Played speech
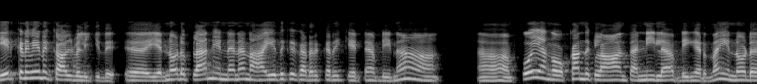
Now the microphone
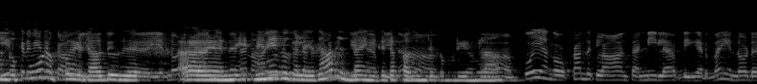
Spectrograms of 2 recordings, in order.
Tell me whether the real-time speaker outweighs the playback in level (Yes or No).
Yes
